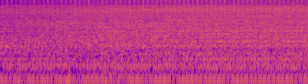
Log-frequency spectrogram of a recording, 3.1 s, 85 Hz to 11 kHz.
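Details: 1990 Dodge Grand Caravan LE after exhaust rehanging with longer muffler rubbers and a repositioned hanger bar: even steady low idle, soft exhaust note, no blowing or rasping; normal idle.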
